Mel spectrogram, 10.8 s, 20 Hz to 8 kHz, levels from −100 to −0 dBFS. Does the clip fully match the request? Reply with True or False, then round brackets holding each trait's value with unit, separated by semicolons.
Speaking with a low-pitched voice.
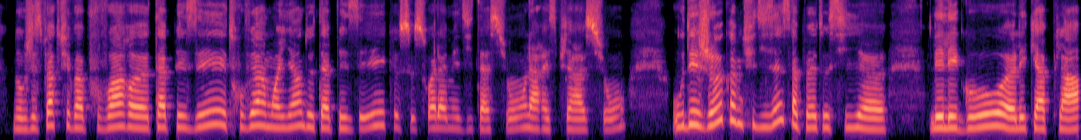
False (205 Hz)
